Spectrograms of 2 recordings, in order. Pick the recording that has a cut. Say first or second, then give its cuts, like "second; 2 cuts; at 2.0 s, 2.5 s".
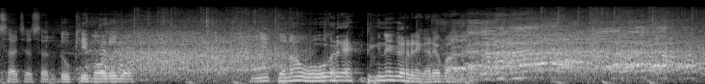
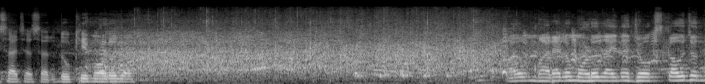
first; 1 cut; at 2.6 s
